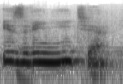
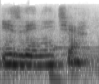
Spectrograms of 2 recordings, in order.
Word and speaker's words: извините: We say извините, but people often mispronounce it, even natives, and say извините. Why? Simply because in fast speech the E kinda sounds like yeah.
